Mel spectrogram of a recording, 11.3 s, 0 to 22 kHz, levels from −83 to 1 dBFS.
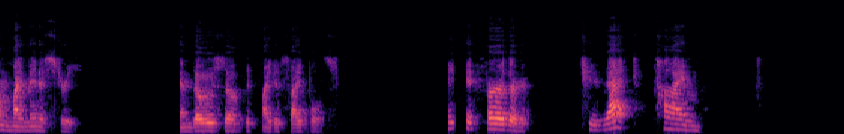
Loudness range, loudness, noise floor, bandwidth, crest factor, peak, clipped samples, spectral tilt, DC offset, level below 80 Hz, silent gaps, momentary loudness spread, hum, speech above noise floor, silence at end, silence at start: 6 LU; -32 LUFS; under -90 dBFS; 12 kHz; 24 dB; -10 dBFS; under 0.1%; -5.5 dB/octave; under 0.1%; -74 dBFS; 1.30-1.88 s, 4.61-5.30 s, 6.08-6.21 s, 7.34-7.75 s; 19 LU; none; over 59 dB; 1.9 s; 0 s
